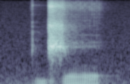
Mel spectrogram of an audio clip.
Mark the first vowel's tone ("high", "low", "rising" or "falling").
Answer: low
